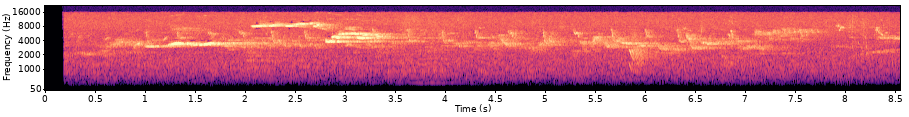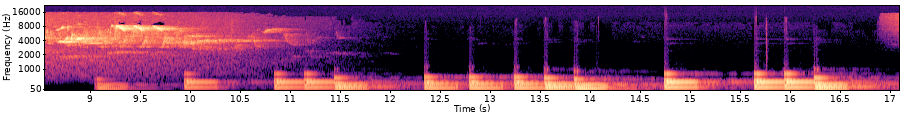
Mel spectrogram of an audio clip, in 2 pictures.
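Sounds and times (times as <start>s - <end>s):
steady outdoor hiss: 0.2s - 10.8s
wild birds chirping: 0.2s - 11.4s.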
